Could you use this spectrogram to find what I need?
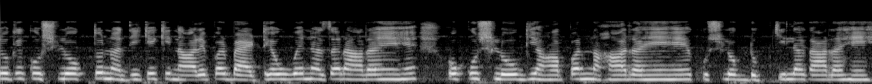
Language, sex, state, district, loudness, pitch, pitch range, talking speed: Hindi, female, Maharashtra, Chandrapur, -14 LUFS, 235 Hz, 225-255 Hz, 185 wpm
